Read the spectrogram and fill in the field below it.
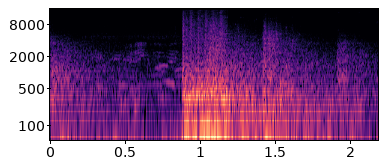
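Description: An MG 42 machine gun fires in Red Orchestra 2, a loud close burst followed by a few more heavy booming shots in quick succession, with a voice talking over it.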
